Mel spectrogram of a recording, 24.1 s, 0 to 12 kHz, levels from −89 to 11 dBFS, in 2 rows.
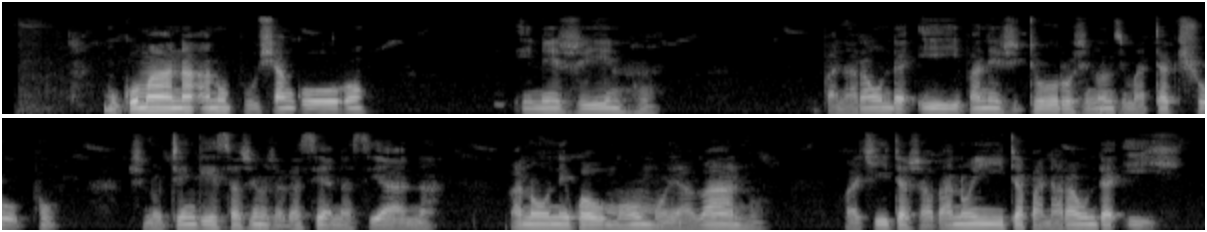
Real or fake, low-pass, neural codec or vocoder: real; 7.2 kHz; none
